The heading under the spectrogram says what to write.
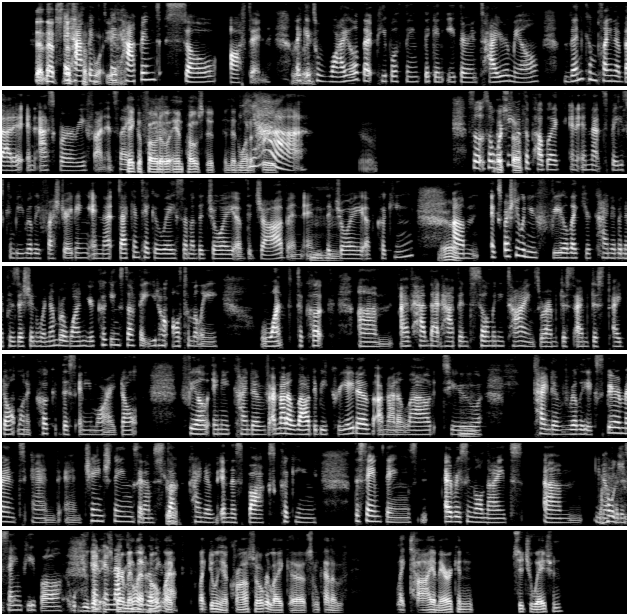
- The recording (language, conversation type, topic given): English, unstructured, How can one get creatively unstuck when every idea feels flat?
- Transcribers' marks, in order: stressed: "so often"; "especially" said as "expecially"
